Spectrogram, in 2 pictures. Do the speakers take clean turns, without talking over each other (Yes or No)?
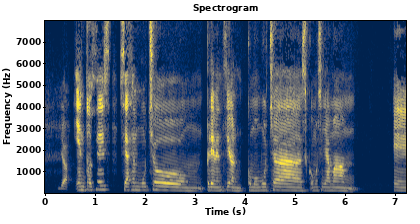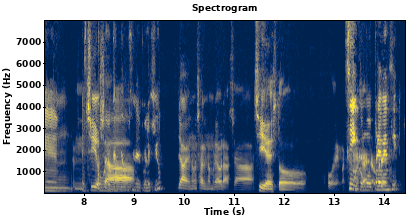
No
